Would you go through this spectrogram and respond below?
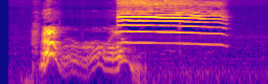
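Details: Female Siberian Husky pestering to get her squealing chicken toy back; a short sharp yelp sliding into a wavering, moaning whine, followed by a long, steady, high squeal from the rubber chicken toy.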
